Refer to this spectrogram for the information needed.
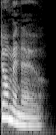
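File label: "domino", British English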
